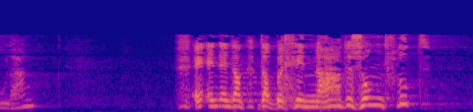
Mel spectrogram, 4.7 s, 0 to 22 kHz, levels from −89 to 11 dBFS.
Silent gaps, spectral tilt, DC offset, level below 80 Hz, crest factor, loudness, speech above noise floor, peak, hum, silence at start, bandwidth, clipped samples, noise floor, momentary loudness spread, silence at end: none; -3 dB/octave; under 0.1%; -72 dBFS; 20 dB; -24 LUFS; 45 dB; -8 dBFS; none; 0 s; 6.4 kHz; under 0.1%; -69 dBFS; 17 LU; 0.45 s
